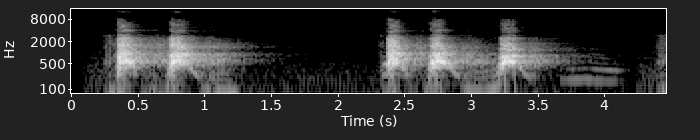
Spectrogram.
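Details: A young adult Golden Retriever gives loud, deep, full barks, first a pair, then a quick run of three.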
